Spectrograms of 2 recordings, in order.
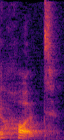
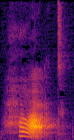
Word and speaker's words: hot: the word hot h-o-t we don't say hut we say hat it's pronounced exactly as the ah in the words father or army or watch so the o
